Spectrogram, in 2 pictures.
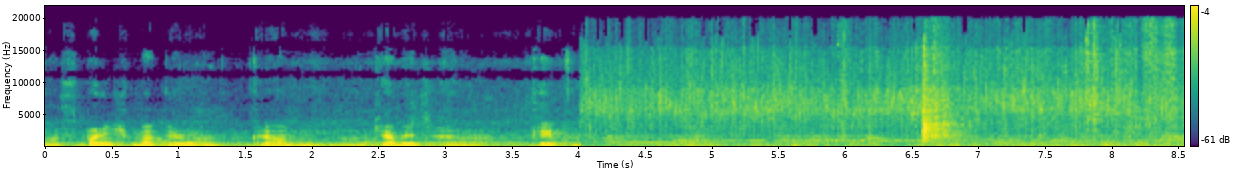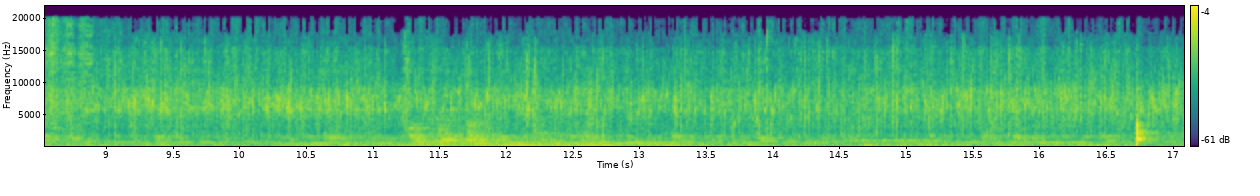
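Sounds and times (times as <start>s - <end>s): food sizzling on a griddle: 4.0s - 17.0s.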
